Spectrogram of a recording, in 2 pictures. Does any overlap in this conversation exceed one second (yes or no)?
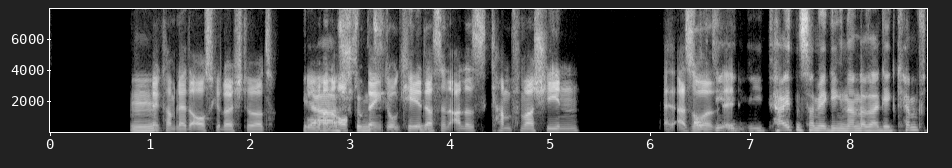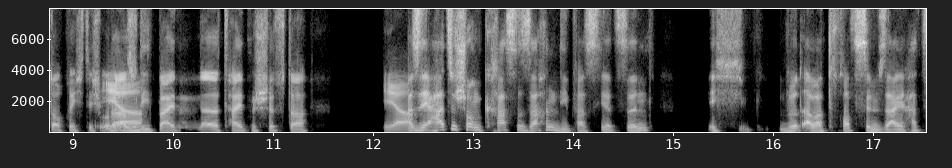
yes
